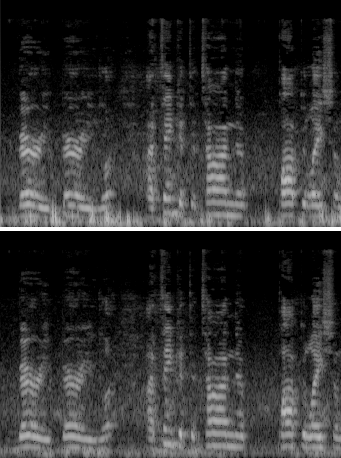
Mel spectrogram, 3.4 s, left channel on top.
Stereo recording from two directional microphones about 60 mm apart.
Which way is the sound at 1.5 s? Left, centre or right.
Right.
